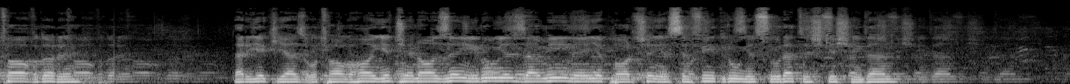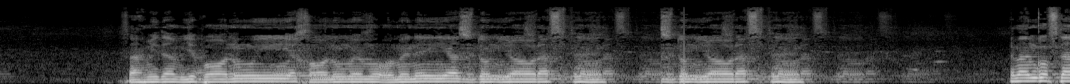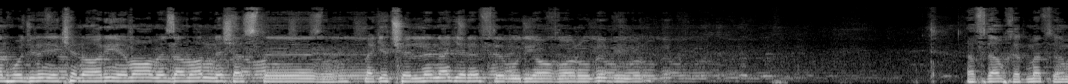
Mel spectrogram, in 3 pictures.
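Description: At 1.14 s the sound jumps ahead. A short stretch, under a tenth of a second, is simply missing. The two sides butt together with no gap. This is most likely a dropped buffer from an overrun, where samples were overwritten before the program read them.

From 17.30 s to 19.27 s a stream segment is repeated. About two seconds of audio play a second time, 1997 ms in all, and a small blip marks the jump back. The player fetched or queued the same segment twice. Inside that stretch, at 17.54 s, another brief skip is heard. The loss is only a few hundredths of a second. It likely comes from the same kind of overrun.

At 23.14 s a third tiny jump occurs. Again only a few hundredths of a second are lost. This points to a likely dropped buffer as well.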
